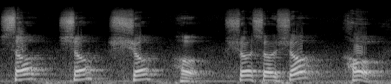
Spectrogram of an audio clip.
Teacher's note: तो संघर्ष यानी इन श श श और ह इन वर्णों को बोलते समय ऐसा लगता है कि हमारे मुंह के अंदर घर्षण हो रहा है, इसलिए इनको संघर्षी व्यंजन या ऊष्म व्यंजन कहा जाता है।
